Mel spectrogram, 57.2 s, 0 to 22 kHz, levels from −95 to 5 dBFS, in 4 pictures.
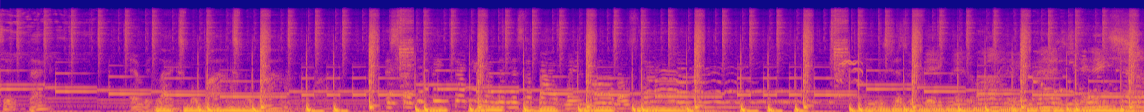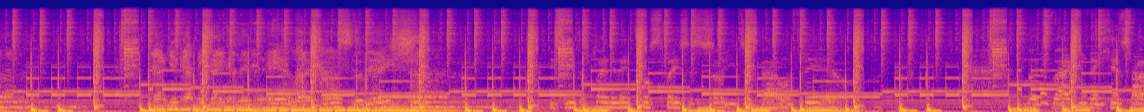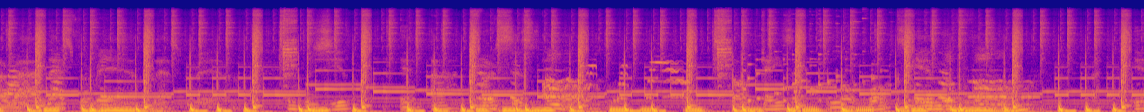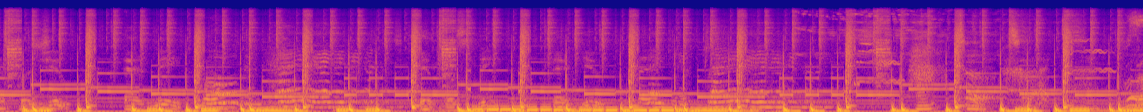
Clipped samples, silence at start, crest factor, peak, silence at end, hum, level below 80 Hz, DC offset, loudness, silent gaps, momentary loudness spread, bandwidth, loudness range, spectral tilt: under 0.1%; 0 s; 16 dB; -2 dBFS; 0 s; none; -20 dBFS; under 0.1%; -19 LUFS; none; 6 LU; 16 kHz; 3 LU; -5 dB/octave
